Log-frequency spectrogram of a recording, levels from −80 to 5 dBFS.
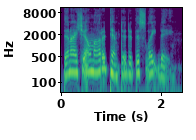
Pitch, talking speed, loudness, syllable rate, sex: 170 Hz, 245 wpm, -18 LUFS, 5.1 syllables/s, male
